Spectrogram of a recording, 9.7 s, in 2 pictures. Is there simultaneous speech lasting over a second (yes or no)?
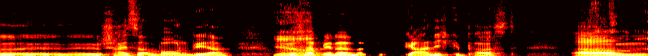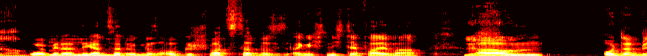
yes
